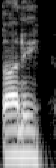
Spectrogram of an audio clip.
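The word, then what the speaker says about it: Thuney: You got Joe Tony. I keep saying his name wrong. Thunny from the Chiefs.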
